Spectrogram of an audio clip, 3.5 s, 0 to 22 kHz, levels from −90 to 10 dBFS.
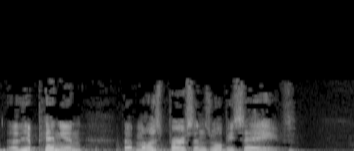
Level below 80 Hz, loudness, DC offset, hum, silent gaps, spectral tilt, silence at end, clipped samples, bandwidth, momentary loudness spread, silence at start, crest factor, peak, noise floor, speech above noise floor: -64 dBFS; -26 LUFS; under 0.1%; none; none; -4.5 dB/octave; 0.6 s; under 0.1%; 10.5 kHz; 11 LU; 0 s; 16 dB; -10 dBFS; -62 dBFS; 36 dB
